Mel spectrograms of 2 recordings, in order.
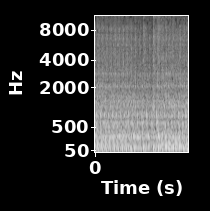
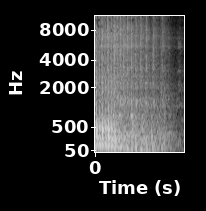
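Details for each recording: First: Pubert wheeled brushcutter with Honda GCV160 four-stroke engine, after repairing a broken exhaust valve rocker arm that caused low power, plus tappet adjustment and oil change: smooth, even thrum at steady speed, then winds down; sounds like a normal engine again. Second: Honda GCV160 engine on a Pubert wheeled brush cutter with blade engaged, lacking power and stalling under load: fast loud metallic valve-train clatter that fades as it winds down; caused by a broken exhaust valve rocker arm.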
